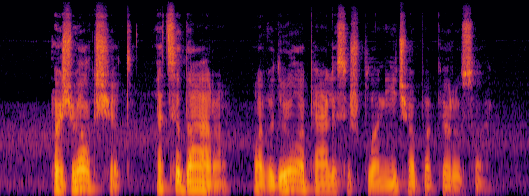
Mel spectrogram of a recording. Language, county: Lithuanian, Tauragė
